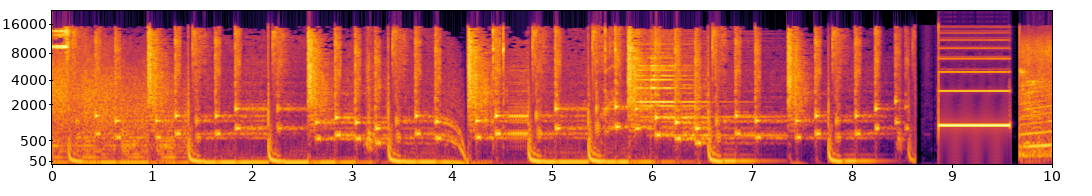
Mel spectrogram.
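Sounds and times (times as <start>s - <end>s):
rhythmic electronic music: 0.0s - 8.7s.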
